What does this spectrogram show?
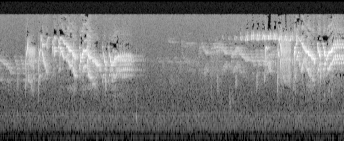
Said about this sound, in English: Yet each year, this little songbird makes the long journey from the Caribbean islands to the forests of the northeastern coasts of North America to make a call that a few of us may be lucky enough to hear in person.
